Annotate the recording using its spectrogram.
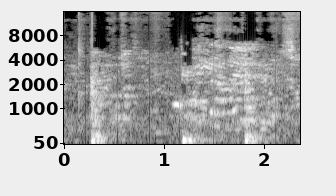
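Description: A basketball bouncing on a hardwood gym floor: three unevenly spaced thumps, over voices and children's chatter.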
